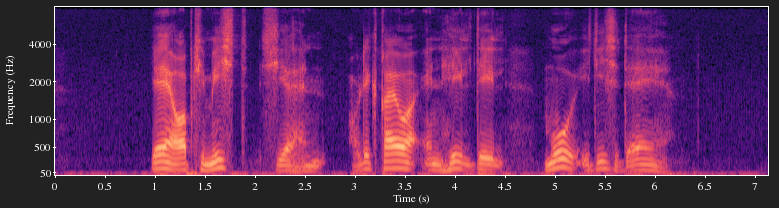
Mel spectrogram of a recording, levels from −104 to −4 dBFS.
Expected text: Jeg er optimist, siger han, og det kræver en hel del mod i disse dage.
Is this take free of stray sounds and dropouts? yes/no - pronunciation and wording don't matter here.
no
